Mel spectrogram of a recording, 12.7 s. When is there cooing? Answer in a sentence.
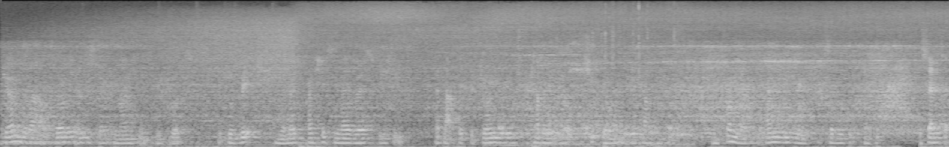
You can hear the cooing from 6.5 to 9.4 s.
